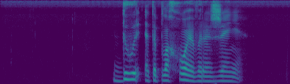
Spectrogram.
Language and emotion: Russian, angry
